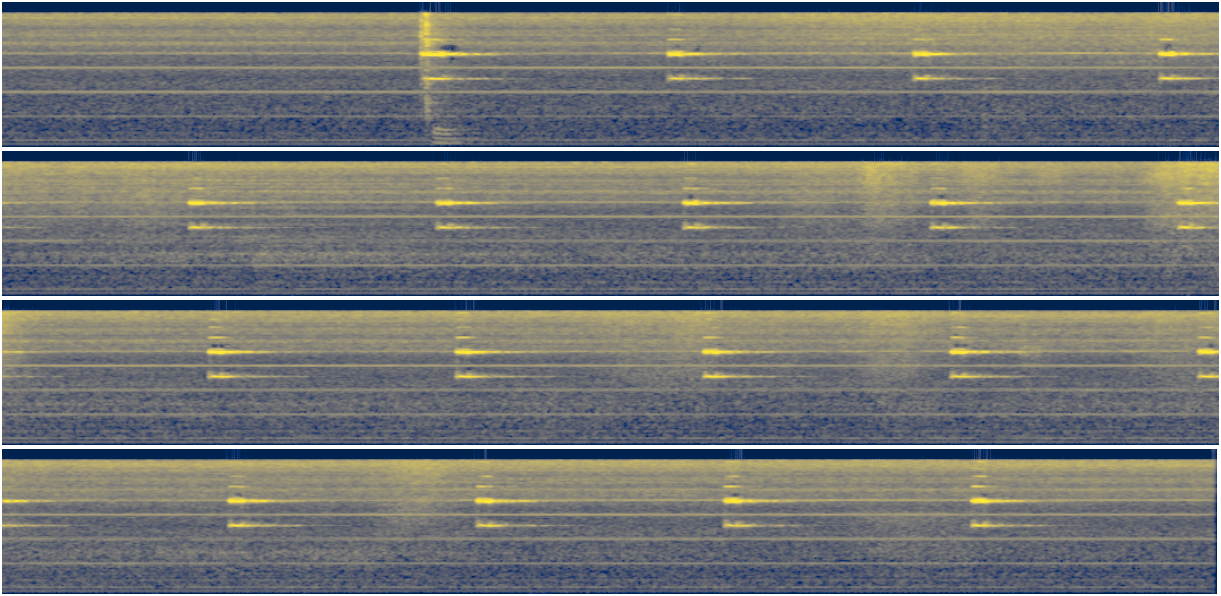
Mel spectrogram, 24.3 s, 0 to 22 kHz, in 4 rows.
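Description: Induction heater beeping steadily, a short high beep about every 1.2 seconds starting about two seconds in, over a constant electrical hum. The beeping signals that the heater is switched on and heating, here with its work coil bringing a brass mixer part to red heat for brazing.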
